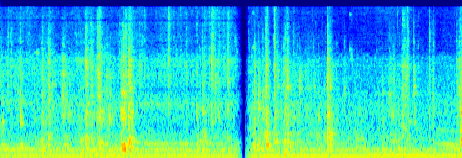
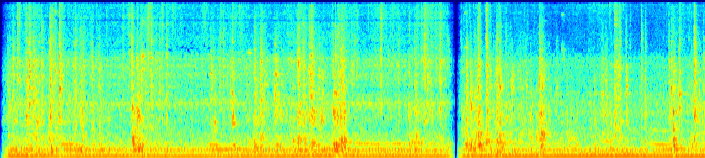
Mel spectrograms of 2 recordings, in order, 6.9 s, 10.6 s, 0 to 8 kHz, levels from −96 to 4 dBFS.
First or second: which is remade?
first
